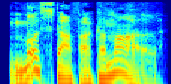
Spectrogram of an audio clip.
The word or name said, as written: Mustafa Kemal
